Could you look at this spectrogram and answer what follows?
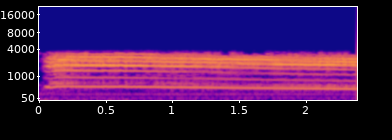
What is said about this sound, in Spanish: El sonido es perfecto cuando sientes en la nueva tablet Huawei M2, desde el grito eufórico de un fan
